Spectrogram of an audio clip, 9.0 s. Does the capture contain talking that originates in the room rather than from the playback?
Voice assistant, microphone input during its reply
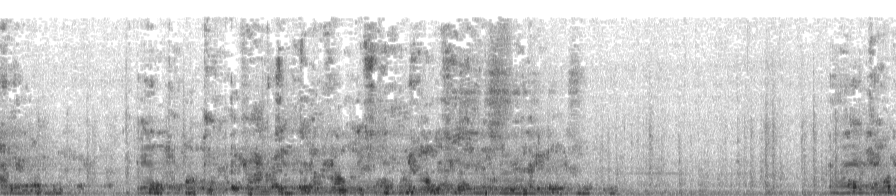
Yes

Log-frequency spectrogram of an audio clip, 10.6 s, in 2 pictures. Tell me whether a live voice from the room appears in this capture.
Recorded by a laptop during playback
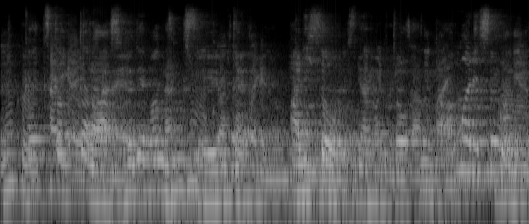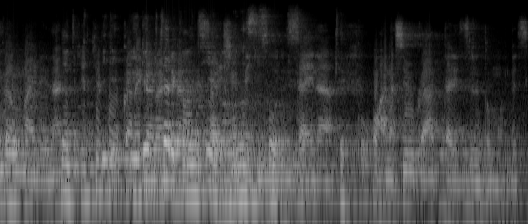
Yes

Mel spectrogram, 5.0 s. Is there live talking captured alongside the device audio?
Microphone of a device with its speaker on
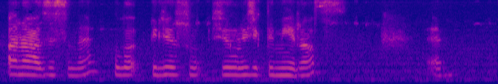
Yes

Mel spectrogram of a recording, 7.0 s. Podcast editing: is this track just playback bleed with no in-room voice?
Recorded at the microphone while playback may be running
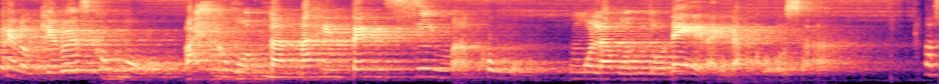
No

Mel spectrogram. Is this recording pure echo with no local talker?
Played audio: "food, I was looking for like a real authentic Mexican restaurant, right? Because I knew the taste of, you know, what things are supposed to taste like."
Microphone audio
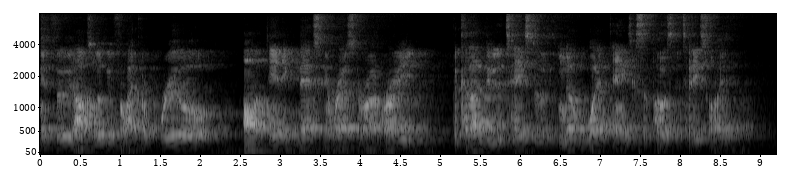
Yes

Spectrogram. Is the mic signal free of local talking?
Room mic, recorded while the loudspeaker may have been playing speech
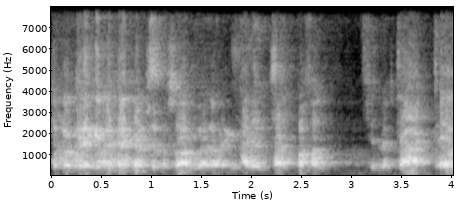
Yes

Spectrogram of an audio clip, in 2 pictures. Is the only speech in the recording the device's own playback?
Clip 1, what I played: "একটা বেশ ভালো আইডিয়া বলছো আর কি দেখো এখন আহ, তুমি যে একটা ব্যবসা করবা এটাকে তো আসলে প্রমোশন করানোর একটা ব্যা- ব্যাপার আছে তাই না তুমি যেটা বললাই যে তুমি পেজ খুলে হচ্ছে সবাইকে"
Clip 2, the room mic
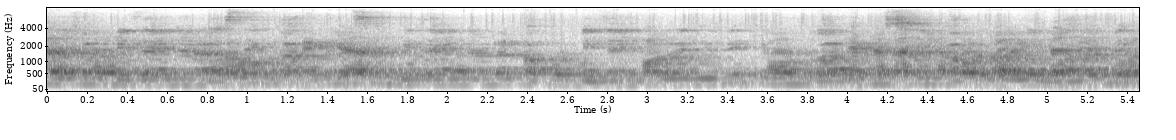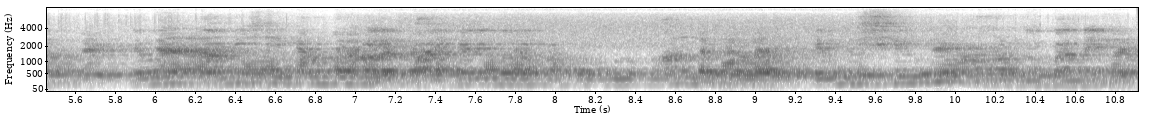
No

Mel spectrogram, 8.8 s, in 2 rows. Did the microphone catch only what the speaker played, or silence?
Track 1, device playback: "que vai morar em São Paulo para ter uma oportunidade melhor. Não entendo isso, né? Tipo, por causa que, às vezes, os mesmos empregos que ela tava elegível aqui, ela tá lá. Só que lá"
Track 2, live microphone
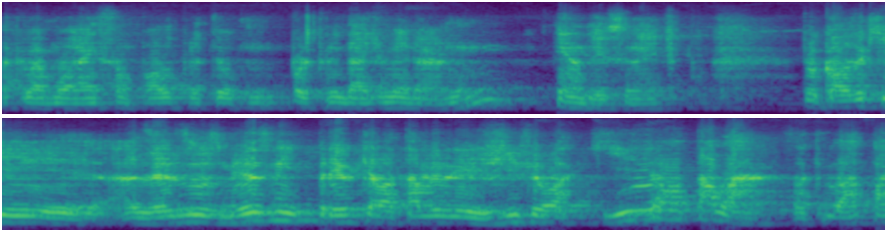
Yes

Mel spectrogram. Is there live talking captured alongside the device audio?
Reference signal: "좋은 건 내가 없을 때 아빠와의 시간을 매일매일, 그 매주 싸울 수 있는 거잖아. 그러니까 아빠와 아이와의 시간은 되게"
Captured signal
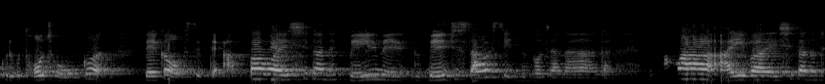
No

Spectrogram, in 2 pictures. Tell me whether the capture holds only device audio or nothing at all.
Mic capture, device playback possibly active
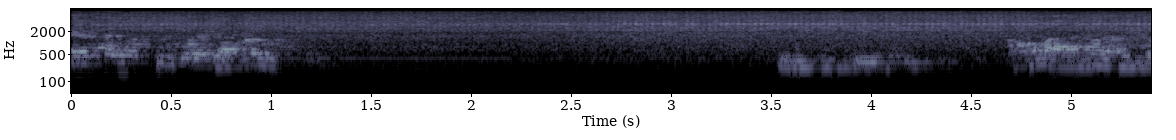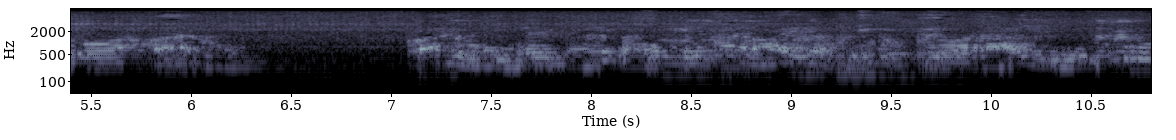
No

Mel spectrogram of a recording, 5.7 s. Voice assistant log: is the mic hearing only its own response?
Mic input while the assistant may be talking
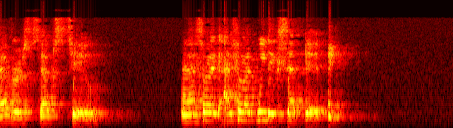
Yes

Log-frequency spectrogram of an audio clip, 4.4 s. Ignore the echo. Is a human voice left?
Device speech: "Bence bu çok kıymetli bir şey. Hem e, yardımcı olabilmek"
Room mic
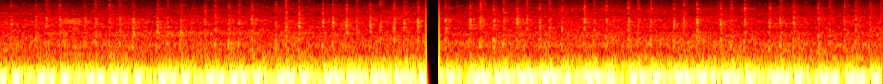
No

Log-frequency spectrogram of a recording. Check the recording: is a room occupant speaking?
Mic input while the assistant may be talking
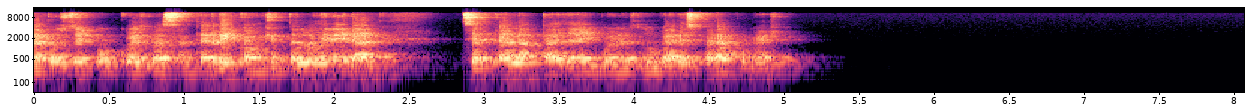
No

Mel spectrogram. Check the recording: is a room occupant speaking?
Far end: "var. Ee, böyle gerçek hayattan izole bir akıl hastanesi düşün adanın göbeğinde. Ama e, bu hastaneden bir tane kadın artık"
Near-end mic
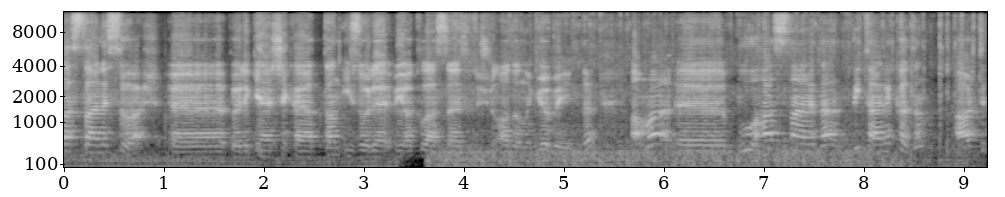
No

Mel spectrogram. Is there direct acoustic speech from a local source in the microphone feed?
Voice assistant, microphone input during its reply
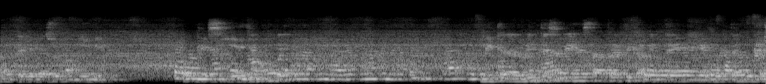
Yes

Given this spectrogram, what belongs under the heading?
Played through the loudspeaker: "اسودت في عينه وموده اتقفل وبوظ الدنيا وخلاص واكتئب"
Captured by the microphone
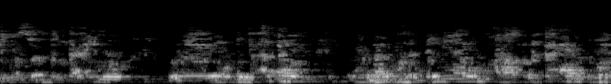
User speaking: No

